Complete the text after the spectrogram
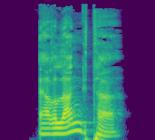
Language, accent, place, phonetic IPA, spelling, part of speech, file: German, Germany, Berlin, [ɛɐ̯ˈlaŋtɐ], erlangter, adjective, De-erlangter.ogg
- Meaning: inflection of erlangt: 1. strong/mixed nominative masculine singular 2. strong genitive/dative feminine singular 3. strong genitive plural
